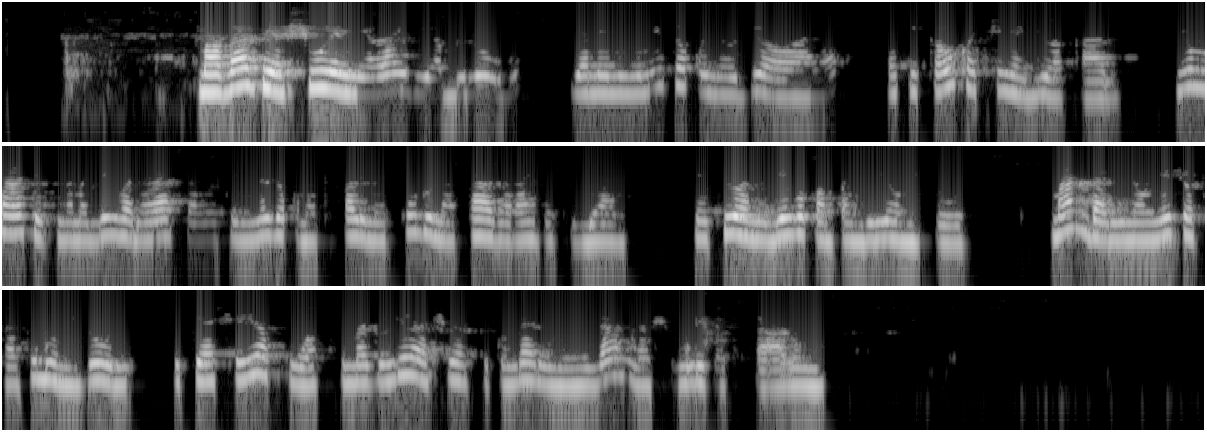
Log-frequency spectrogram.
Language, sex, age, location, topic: Swahili, female, 18-24, Dar es Salaam, education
